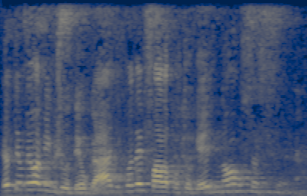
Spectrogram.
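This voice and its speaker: A man's voice: high voice, very animated, brisk. A man with a Northeastern Brazilian accent giving a seminar talk, telling stories with humor and asking his audience questions. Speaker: seminar lecturer on Bible translations. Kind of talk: lively seminar talk with anecdotes. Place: lecture hall before an audience. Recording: echoey hall with long reverb, faint hiss.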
